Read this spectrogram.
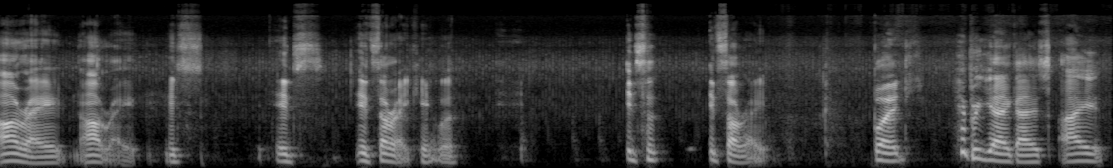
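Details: Adult male streamer with a self-described speech impediment causing stuttering, word and phrase repetitions; stuttering.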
